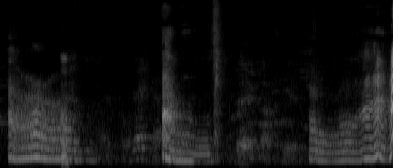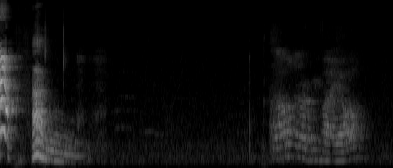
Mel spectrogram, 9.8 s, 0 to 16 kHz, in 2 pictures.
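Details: Max, a 4-month-old Yorkshire terrier puppy, barks at the camera. The barks are drawn-out, harmonic and growly, coming in several bursts with pauses between them. Human voices are mixed in.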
